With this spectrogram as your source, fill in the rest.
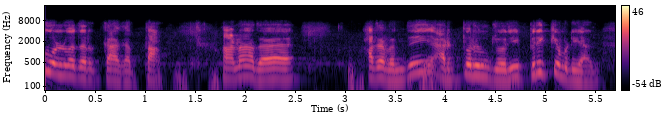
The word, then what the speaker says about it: அருட்பெருஞ்ஜோதி: ஆனா அத அதை வந்து அருட்பெருஞ்ஜோதியை பிரிக்க முடியாது அதனால அருள் பெருஞ்ஜோதி அப்படின்னு சொல்லக்கூடாது அருள் பெரும் ஜோதின்னு சொல்லிட்டா மூணு வார்த்தைகளா வந்து அப்படி சொல்லக்கூடாது அதை அண்டர்ஸ்டாண்டிங்க்காக நாம பெற்றுக்கொள்றோமே தவிர அதை உச்சரிக்கும் போது அருட்பெருஞ்ஜோதி அப்படின்னு தான் அதை உச்சரிக்கணும் அருட்பெருஞ்ஜோதி அருட்பெருஞ்ஜோதி தனிப்பெரும் கருணை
